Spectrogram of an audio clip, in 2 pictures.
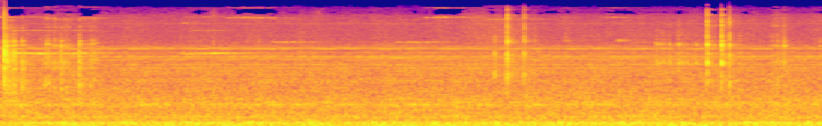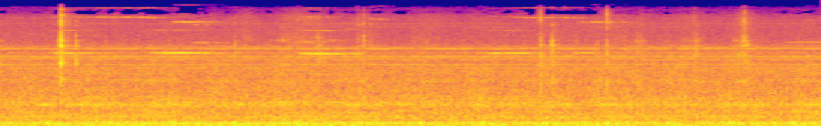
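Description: Metal parts being handled and screwed together: an aluminium dovetail plate and tube ring giving scattered small metallic clicks and a few brief squeaks as the screws are fitted, over a steady low hum.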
